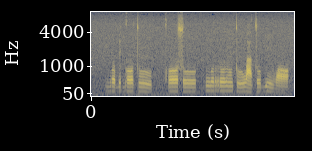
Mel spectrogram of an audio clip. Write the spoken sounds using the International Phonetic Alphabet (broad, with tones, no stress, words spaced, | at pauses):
bʊ˦˨ɓɪ˦ɡoː˦ tũ˦˨ | kʼoː˦suː˦ | ŋu˦ ru˦lũ˦tũ˨˦ wa˨tu˦ɓĩ˦˨ vɔ˨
